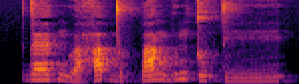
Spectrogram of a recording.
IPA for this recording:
dɛː˦˥k̚ŋɯ˨˩a̯ha˥˩t̚ dɯ˨˩k̚pa˥˩ŋbɯ˥˩ŋ tu˥˩ʔtiː˦˥

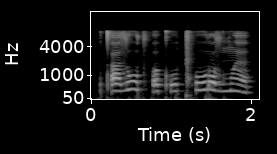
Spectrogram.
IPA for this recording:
tʼazot͡sʼʌ kʼoǁʰoɾɔz ŋʷɛ̃

